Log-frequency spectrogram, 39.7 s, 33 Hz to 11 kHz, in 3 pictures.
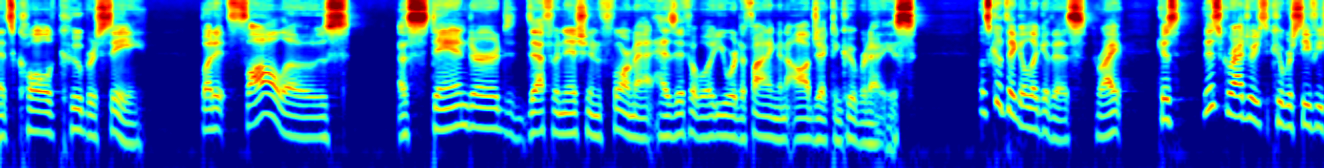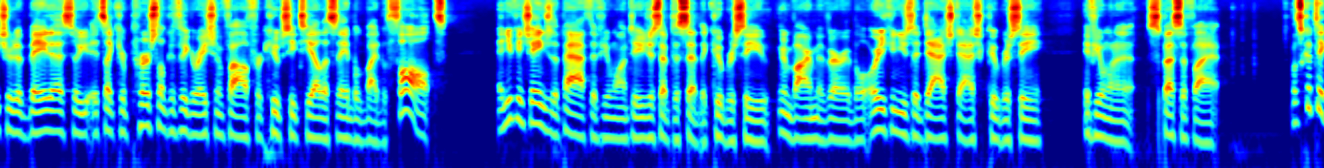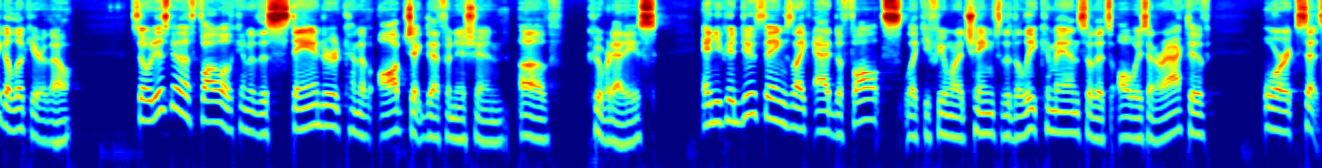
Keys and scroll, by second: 24.4 alt+Tab.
